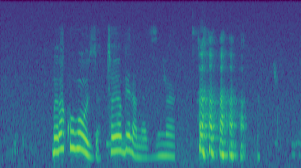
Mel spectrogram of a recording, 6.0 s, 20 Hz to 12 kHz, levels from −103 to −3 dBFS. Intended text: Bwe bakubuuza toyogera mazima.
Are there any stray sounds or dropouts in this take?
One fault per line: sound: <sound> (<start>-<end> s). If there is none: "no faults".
sound: laugh (3.8-4.9 s)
